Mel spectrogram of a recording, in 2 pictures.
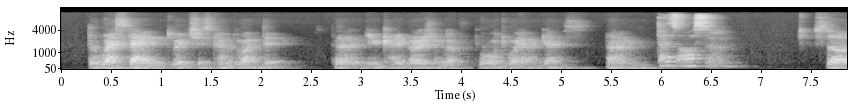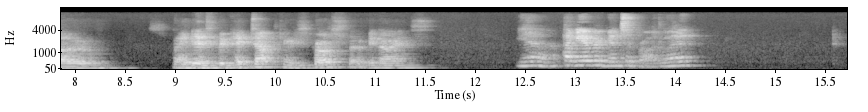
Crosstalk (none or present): none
